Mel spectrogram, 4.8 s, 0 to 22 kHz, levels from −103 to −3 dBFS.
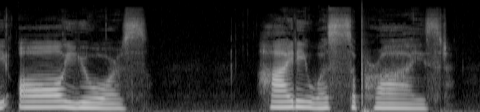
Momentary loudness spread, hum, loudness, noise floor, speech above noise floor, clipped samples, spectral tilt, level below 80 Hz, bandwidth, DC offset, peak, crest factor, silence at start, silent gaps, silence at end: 15 LU; none; -34 LUFS; -73 dBFS; 39 dB; under 0.1%; -6 dB/octave; -66 dBFS; 13.5 kHz; under 0.1%; -20 dBFS; 16 dB; 0 s; none; 0.35 s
